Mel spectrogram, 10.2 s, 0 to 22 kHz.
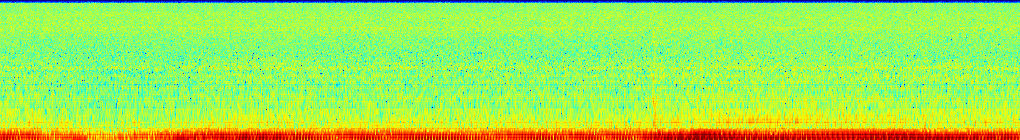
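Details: Toyota 86 at idle: low rumble that sags and surges unevenly instead of holding steady; rough idle, cause not evident.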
